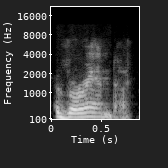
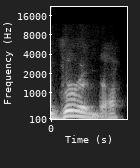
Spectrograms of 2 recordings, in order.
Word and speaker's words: veranda: Take a word like veranda. The middle syllable and is gets the main stress, and the ver to the left and the to the right are lesser stressed. You don't say veranda or you don't say veranda.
